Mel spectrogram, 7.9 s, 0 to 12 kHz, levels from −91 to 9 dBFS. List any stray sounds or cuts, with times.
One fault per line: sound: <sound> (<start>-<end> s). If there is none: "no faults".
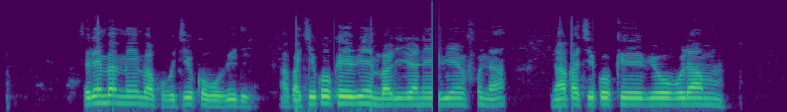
sound: dropout (4.3-4.4 s)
